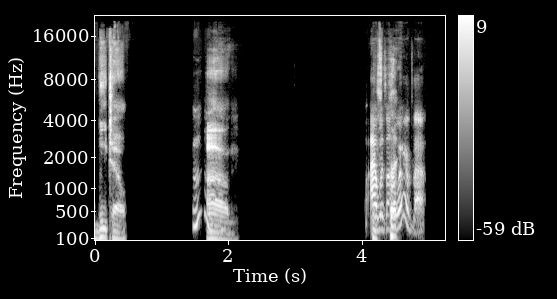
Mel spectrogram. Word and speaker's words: Muto: There's Yugi, and I mean little Yugi Moto, which is actually the wrong way to say his name. Everyone says Yugi Moto, but his name's pronounced Muto.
